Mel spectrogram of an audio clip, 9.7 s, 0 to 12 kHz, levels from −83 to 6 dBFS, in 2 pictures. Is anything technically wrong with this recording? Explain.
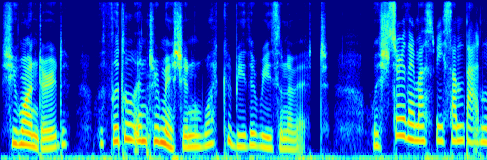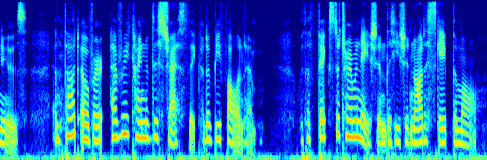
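Yes, a section at the wrong speed from 3.89 s onward: a likely clock mismatch plays it 1.53 times fast, so the speech turns hurried and about seven semitones higher.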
